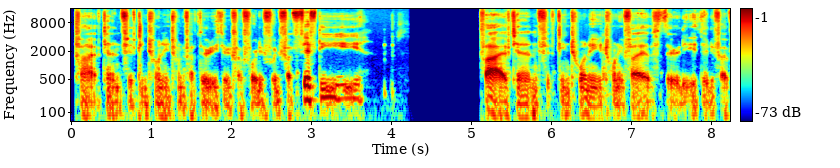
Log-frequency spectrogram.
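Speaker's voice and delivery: very soft, low mutter to self; counting under breath. Real, not acted. Game master counting out movement, muttered under breath. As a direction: count off squares barely audibly.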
